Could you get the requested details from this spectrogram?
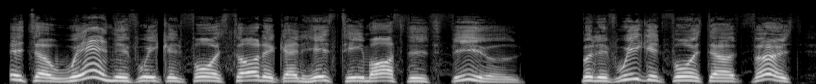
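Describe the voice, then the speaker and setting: Game role: big gentle simple cat, earnest, swinging widely in pitch, dry close recording. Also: male voice, dry recording, exaggerated voice. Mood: easygoing, advising. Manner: slow, simple, earnest delivery. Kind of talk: video game character lines.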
